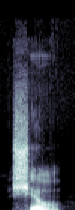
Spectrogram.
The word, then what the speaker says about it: Sheol: A gente pronuncia em português aqui Sheol.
